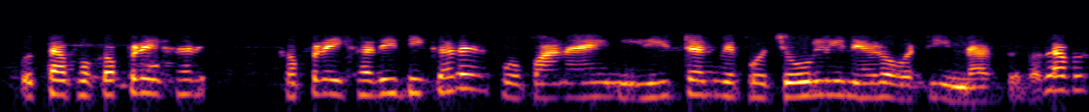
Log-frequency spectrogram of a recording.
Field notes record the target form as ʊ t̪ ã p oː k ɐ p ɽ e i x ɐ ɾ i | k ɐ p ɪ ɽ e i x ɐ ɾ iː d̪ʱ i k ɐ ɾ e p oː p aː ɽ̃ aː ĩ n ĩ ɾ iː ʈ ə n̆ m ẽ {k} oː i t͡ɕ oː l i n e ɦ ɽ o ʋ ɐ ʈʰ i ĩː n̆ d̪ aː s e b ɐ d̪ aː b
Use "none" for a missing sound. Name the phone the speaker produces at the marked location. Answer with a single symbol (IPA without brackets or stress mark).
p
